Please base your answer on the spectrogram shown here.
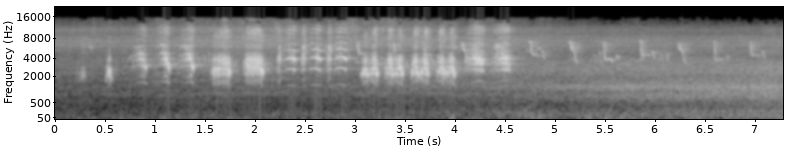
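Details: Great reed warbler in the Netherlands, 30 May 2014, sings a loud, harsh run of grating, croaking phrases, each note repeated several times, ending in thinner high notes.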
